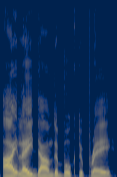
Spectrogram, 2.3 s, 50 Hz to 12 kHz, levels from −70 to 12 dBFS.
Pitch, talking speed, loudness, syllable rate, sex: 140 Hz, 180 wpm, -17 LUFS, 3.3 syllables/s, male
